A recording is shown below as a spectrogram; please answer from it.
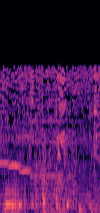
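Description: Metal spatula scraping and knocking against a wok as the food is stir-fried, in irregular strokes, over background music.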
